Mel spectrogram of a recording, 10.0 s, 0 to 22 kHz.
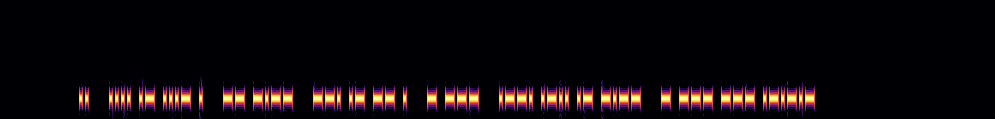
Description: Morse code, heard as a keyed tone, about 40 wpm, 700 Hz. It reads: I HAVE MY GAME TO PLAY TOO.
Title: Sentences from Top 1000 Words - Review Part 3 - 40wpm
